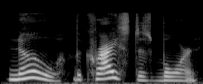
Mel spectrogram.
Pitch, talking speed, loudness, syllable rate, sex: 215 Hz, 150 wpm, -19 LUFS, 2.8 syllables/s, female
